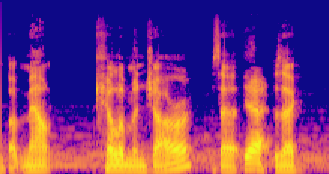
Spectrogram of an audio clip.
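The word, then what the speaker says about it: Kilimanjaro: went and hiked I'm going to butcher this pronunciation but Mount kilamanjaro is that yeah is that is that correct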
